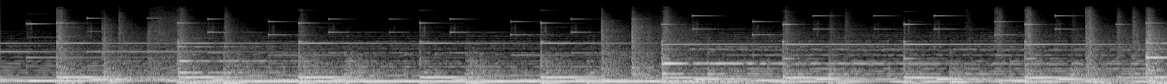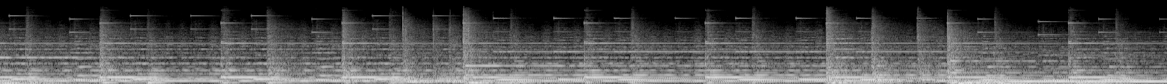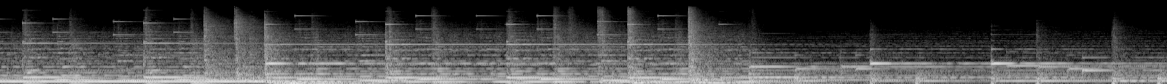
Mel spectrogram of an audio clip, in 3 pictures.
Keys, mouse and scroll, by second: 1.0 typing, 2.0 typing, 3.2 typing, 5.7 typing, 6.6 click, 7.9 right click, 8.5 click, 12.4-17.0 drag, 17.0 click, 17.6 ctrl+-, 18.3 space, 18.5 click, 18.8 space, 20.2 ctrl+s, 22.9 click, 23.8-27.8 shift+drag, 28.0 click, 28.9 right click, 29.5 click, 30.5-35.0 shift+drag.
